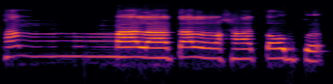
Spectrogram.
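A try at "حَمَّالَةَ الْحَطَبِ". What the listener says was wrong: Bagus, tapi ma-nya panjang, ada alifnya.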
